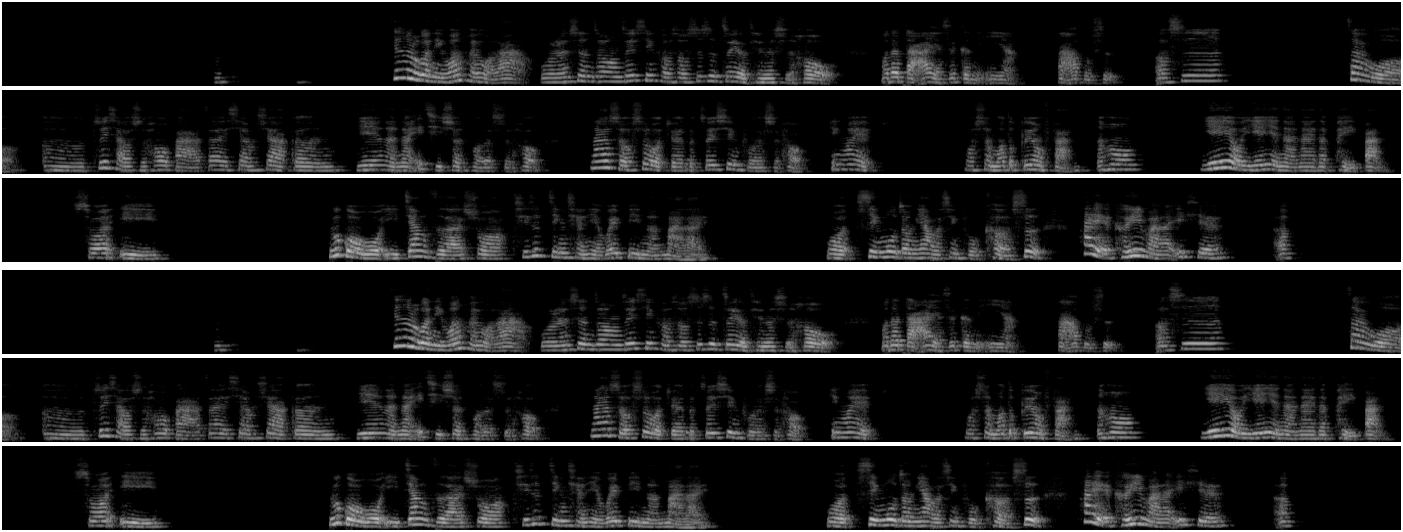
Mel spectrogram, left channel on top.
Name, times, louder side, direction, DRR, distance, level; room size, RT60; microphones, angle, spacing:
voice 1, 3.9-8.3 8.8-10.1 10.6-11.1 11.5-12.2 13.5-19.4 19.9-22.0 22.3-22.7 23.6-25.3 26.0-27.8 28.7-29.6 31.2-35.1 36.2-40.2 40.7-40.8, right 2 dB, 15° left, 1.8 m, -32 dB
3.3 x 2.8 x 2.4 m
head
